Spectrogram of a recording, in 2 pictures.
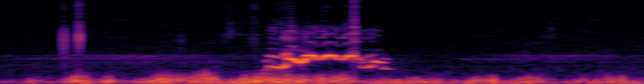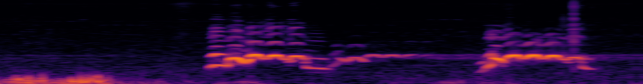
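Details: A loon on Jack's Lake, Veterans Memorial Park, Antigo, Wisconsin, gives three wavering, quavering mid-pitched calls, each about half a second long; a low rumble of wind or handling noise fills the first few seconds.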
